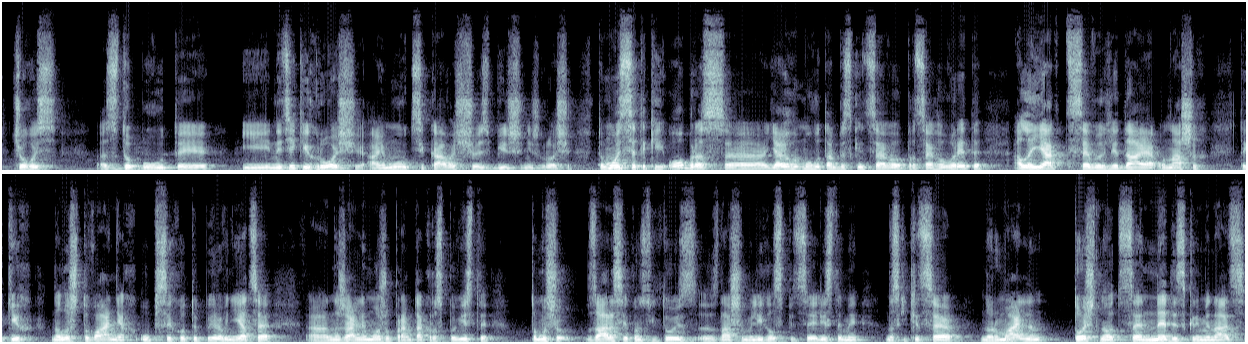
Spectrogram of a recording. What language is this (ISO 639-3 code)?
ukr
